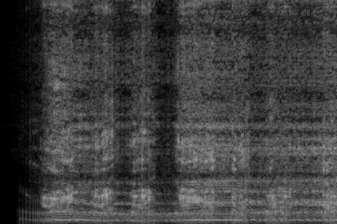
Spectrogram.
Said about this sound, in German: Wildschweine, sogar mittlerweile richtig viele, wohnen schon in Berlin.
